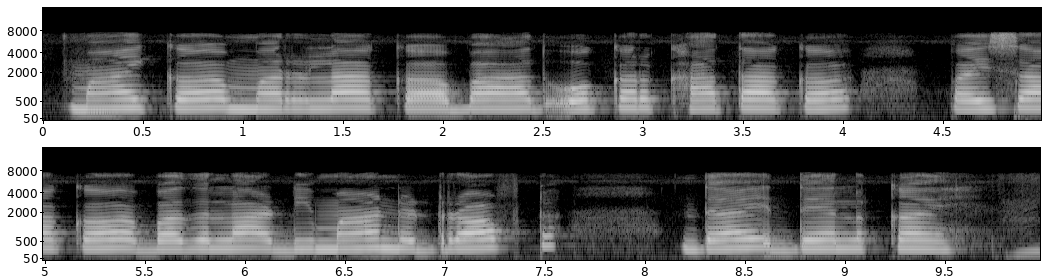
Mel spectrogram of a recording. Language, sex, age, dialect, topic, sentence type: Maithili, female, 18-24, Bajjika, banking, statement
